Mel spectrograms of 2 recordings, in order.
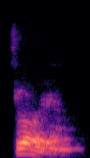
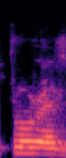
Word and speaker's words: Florio: Flores at first and then Floria. Okay. Florio. Florio, like Florio's Pizza up in Oh, okay.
